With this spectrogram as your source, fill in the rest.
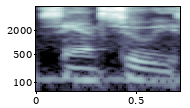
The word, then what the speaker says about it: Sansui: I actually had to look on YouTube and I had to type this name in to figure out how to pronounce it. Sansui.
